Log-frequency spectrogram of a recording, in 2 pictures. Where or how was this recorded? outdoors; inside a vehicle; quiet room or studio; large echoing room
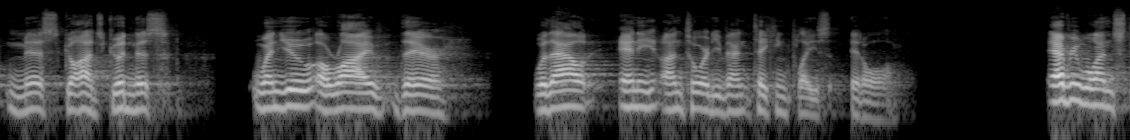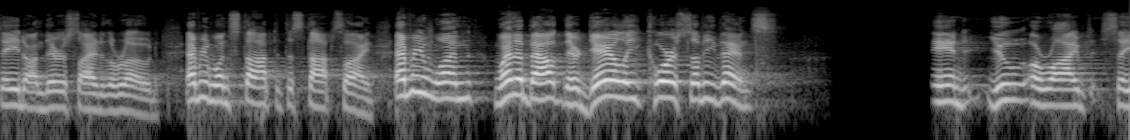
large echoing room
